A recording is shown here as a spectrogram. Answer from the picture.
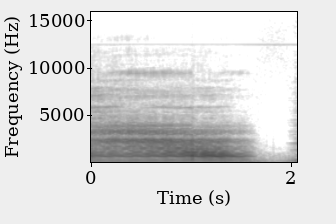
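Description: A synthesized cello-like tone held on one steady pitch with a rich stack of overtones. It fades out about a second and a half in, its low note sliding down as it dies away.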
